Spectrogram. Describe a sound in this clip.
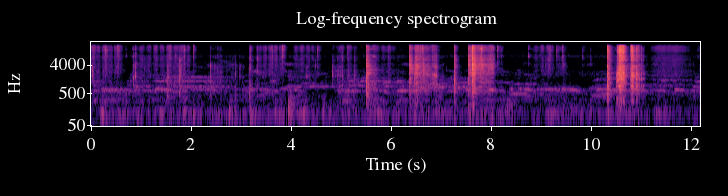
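A metal spatula scrapes against a metal bowl.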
